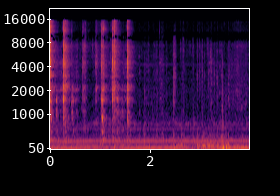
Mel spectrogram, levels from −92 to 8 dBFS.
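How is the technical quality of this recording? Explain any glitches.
The technical quality holds up, with no glitches to explain.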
